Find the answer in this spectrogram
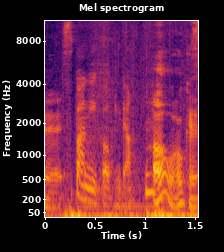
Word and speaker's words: spanakopita: Spanakopita. Oh, okay. Spanakopita.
